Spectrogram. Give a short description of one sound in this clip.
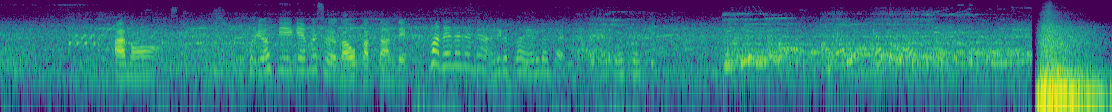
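A young woman talks casually and thoughtfully, close by.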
